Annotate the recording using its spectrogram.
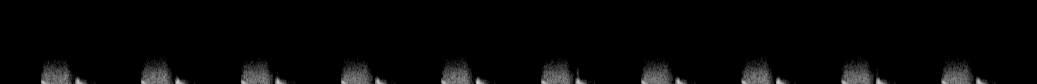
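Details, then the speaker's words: Mitral regurgitation: a high-pitched, blowing holosystolic murmur, loudest at the mitral area (apex, fifth intercostal space, midclavicular line), with a regular heartbeat at 60 a minute. "much reg to take is sometimes described as a high pitched blowing murmur that's not nearly as helpful for your exam as the fact that it's a holosystolic murmur"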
